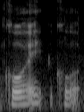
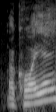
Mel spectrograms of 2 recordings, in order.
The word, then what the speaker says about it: Okoye: Okoye? Okoye, Okoye?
